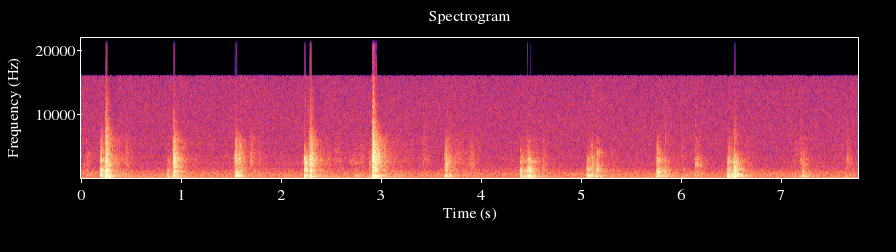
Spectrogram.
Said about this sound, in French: Ouvre la porte, éclaire. Elle entre.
